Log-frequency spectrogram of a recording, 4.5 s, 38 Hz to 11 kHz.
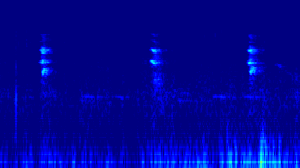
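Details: An 88-day-old male long-coat Chihuahua puppy, black-tan and white, in Fukuoka on 13 May gives short, high-pitched whiny yips, roughly one every second and a half.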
